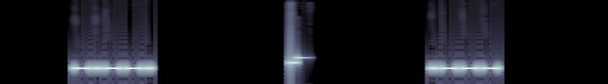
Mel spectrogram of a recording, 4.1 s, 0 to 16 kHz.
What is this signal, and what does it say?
Morse code, heard as a keyed tone, about 36 wpm, 700 Hz. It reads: <KN> J
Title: Single Character (Letter:Number:Punctuation:Prosign) 35wpm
